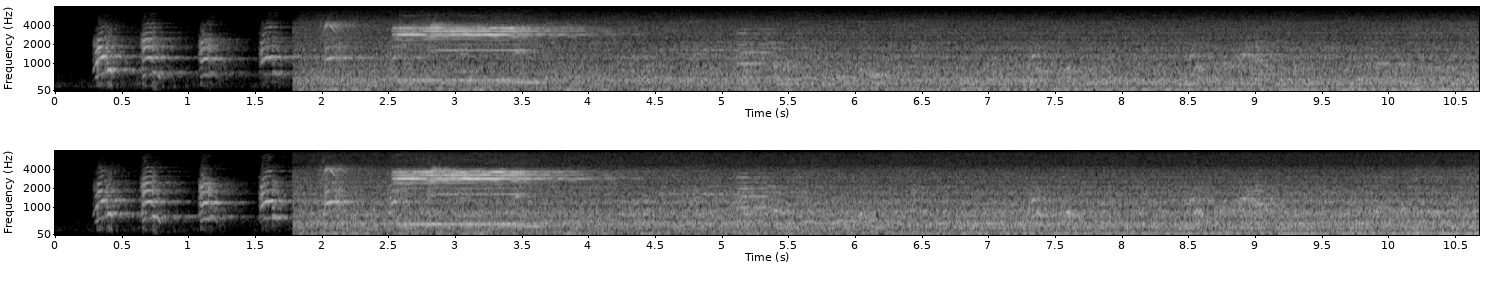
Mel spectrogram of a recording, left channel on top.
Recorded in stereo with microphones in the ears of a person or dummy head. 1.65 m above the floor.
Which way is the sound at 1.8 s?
25° right (ahead or behind).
